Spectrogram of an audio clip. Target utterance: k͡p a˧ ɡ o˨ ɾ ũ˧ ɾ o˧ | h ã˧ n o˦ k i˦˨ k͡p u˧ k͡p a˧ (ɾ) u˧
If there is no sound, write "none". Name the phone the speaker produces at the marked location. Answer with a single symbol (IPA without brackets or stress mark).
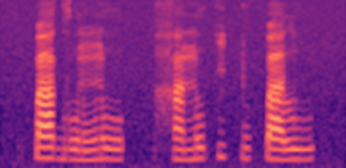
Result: l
